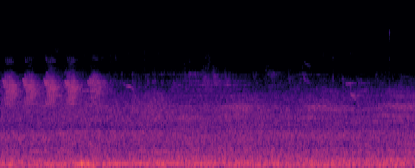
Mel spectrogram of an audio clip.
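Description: A bird calling in a quick run of repeated chirps, about four or five a second, that stops about a second in, over a steady low rumble of outdoor background noise.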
